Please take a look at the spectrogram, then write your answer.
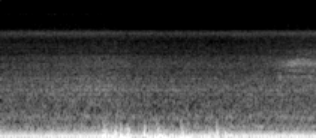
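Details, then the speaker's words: Dodge Caravan with engine and blower running steadily, no clicking or knocking from the dash vents after the bad HVAC actuator was replaced; works on heat and AC, fixed. "it's working no more knocking no more clicking"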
